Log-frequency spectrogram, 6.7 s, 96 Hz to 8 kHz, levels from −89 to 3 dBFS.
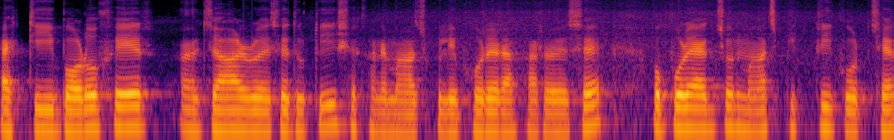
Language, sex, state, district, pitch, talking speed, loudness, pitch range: Bengali, male, Chhattisgarh, Raipur, 125 Hz, 145 wpm, -19 LUFS, 120-135 Hz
